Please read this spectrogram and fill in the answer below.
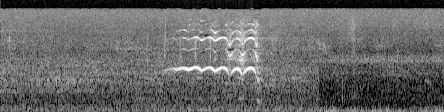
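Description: A horse whinnying once about two seconds in: a short, wavering high call that falls away at the end.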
